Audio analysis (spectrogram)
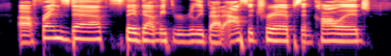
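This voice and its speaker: A normal speaking voice from a woman, pitched fairly low, moderate in pace. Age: 20s. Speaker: comedian. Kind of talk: stand-up style live podcast chat. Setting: stage with audience.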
